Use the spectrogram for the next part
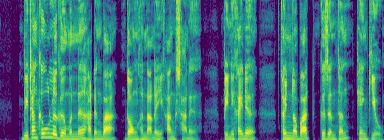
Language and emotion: Bodo, neutral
